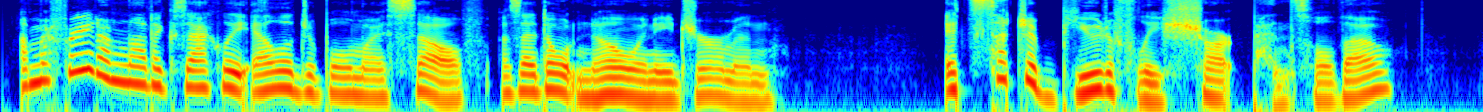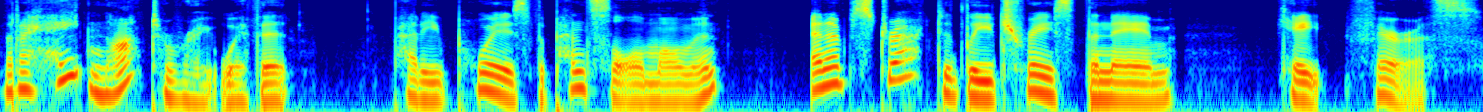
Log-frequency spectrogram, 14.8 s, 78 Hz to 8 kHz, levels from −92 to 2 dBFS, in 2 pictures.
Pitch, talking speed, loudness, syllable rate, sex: 175 Hz, 165 wpm, -19 LUFS, 5.4 syllables/s, female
